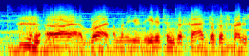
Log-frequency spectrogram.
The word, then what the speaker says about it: Idaten: Idaten.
